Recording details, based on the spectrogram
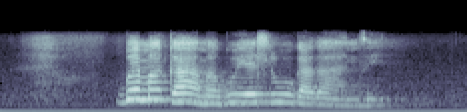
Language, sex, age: Swati, female, 20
